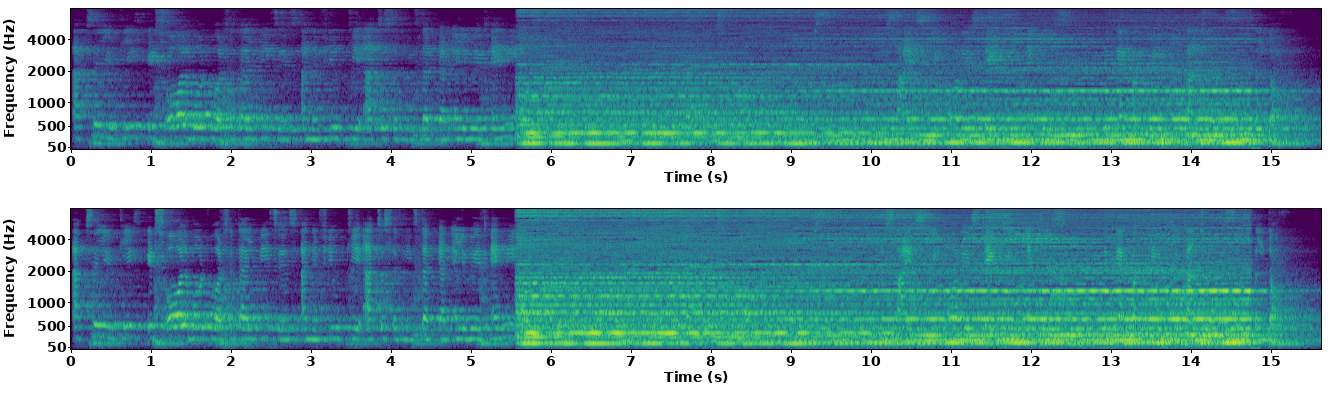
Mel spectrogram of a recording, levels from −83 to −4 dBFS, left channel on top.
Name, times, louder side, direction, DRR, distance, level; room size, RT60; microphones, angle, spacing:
voice 1, 0.0-6.1 6.7-6.9 9.0-9.2 9.8-15.3, right 2 dB, 55° right, 3 dB, 0.8 m, -30 dB
sound 1, 5.5-14.8, right 3 dB, 80° right, 0.5 m, -19 dB
voice 2, 7.2-8.6 8.9-9.5, right 2 dB, 20° right, 4 dB, 0.5 m, -36 dB
15.5 x 5.2 x 3.9 m, 2.8 s
head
